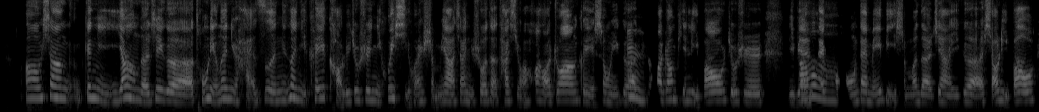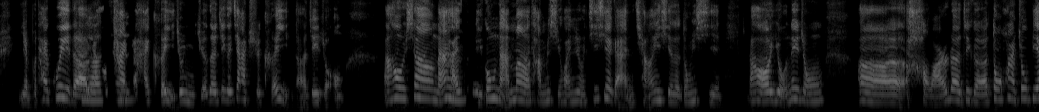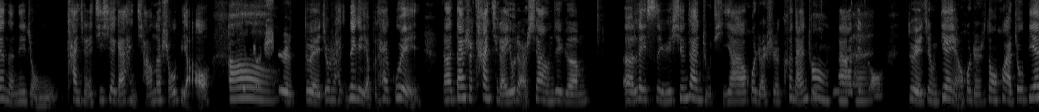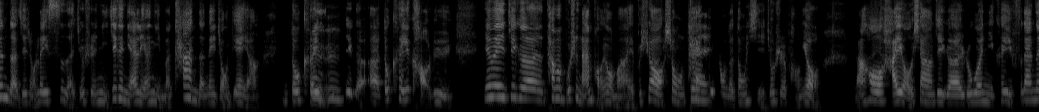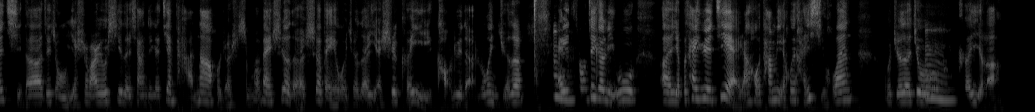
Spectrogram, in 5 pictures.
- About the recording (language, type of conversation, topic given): Chinese, advice, 我怎样才能找到适合别人的礼物？
- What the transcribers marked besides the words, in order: tsk; tsk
